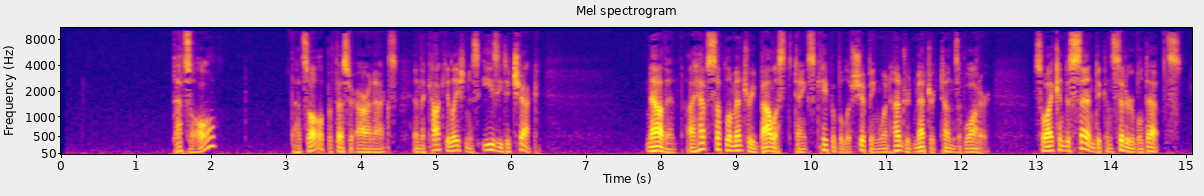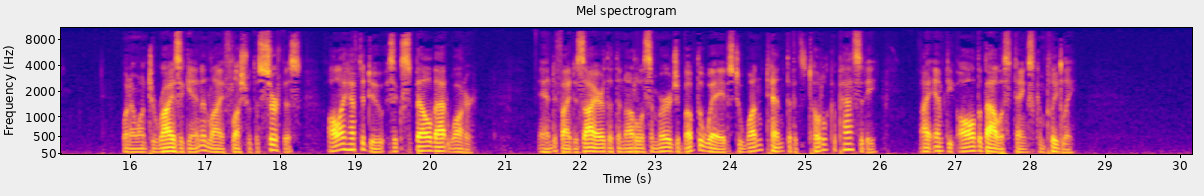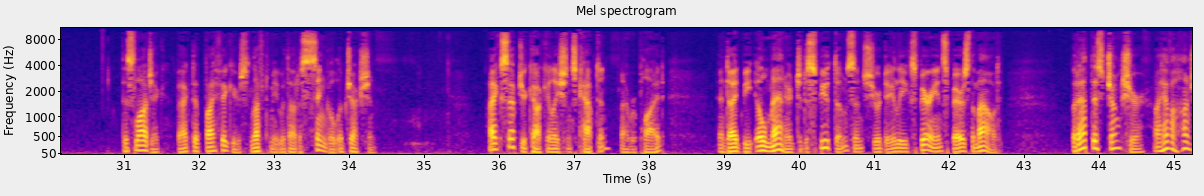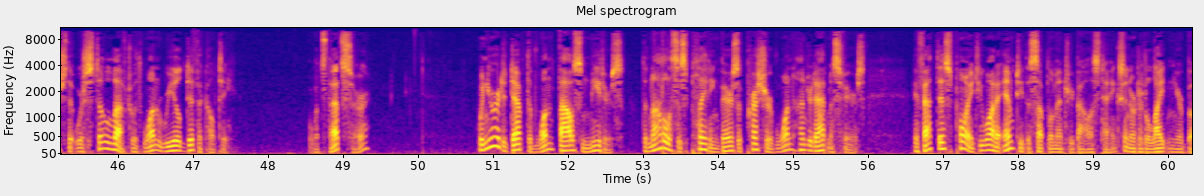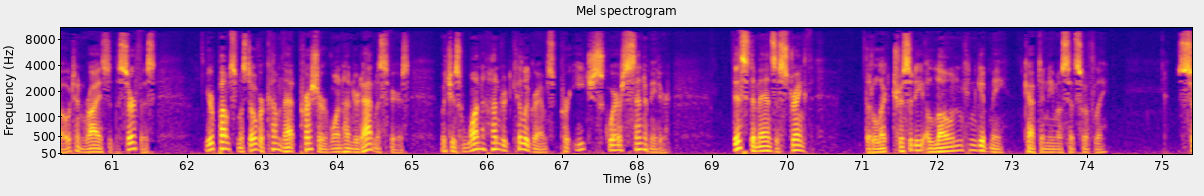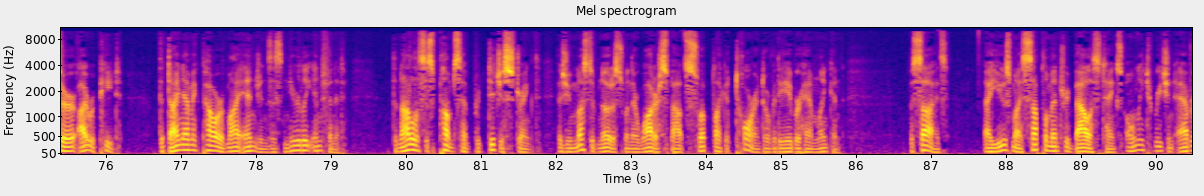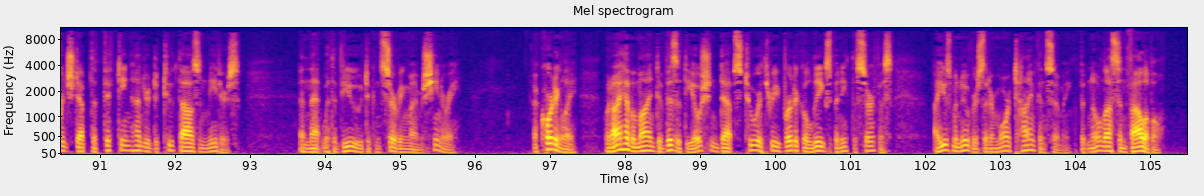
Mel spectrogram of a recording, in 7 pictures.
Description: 英语听书《海底两万里》第181期 第13章 一些数字(4) 听力文件下载—在线英语听力室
